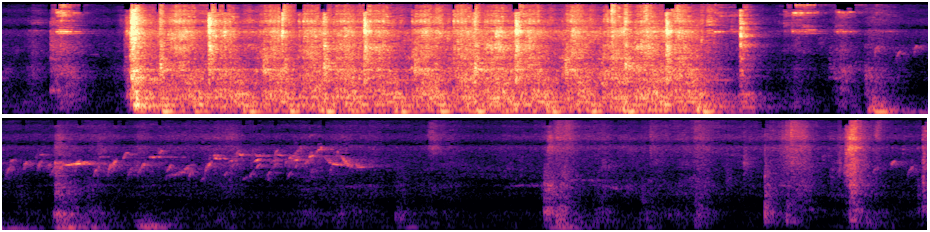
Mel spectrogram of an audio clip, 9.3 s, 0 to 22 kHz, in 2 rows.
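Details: VW T2 Bay Window campervan air-cooled engine after gearbox bellhousing replacement, starter check with battery connected: about three seconds of steady even cranking, clean engagement, no grinding; normal starter cranking.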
